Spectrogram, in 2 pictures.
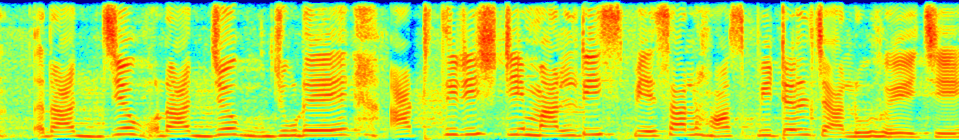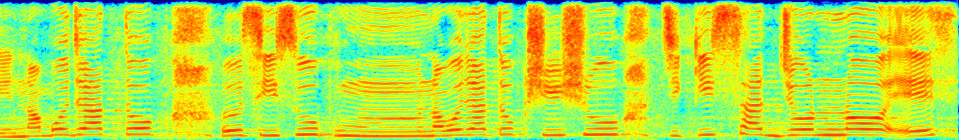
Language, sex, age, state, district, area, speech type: Bengali, female, 30-45, West Bengal, Paschim Bardhaman, urban, spontaneous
